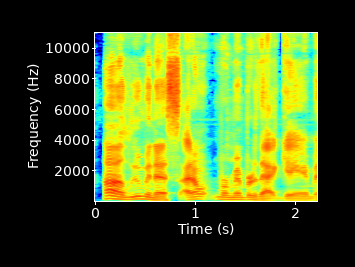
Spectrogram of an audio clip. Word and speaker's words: Lumines: I was today years old when I found out that's pronounced Luminous and not Lumines, which I've been saying for fucking ever.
